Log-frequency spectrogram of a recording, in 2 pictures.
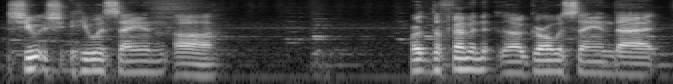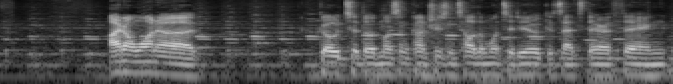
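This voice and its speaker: A man's voice: fairly low pitch, steady tone, moderate pace, long pauses. A young man in casual group chat, explaining the facts with stops, restarts and fillers. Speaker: panel member. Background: music.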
